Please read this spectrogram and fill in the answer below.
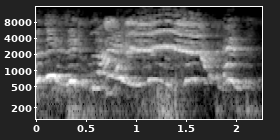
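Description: Children's voices, then a child's high-pitched scream in rough-and-tumble play, held for about a second.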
